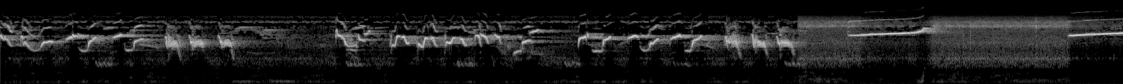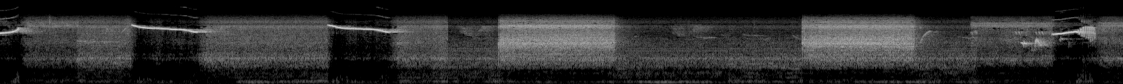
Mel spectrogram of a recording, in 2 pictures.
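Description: An Oriental magpie robin (Copsychus saularis) sings rapid, varied chirping phrases in loud, close bursts, then shifts to clear rising whistled notes spaced by short pauses, interspersed with brief broad noisy bursts.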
